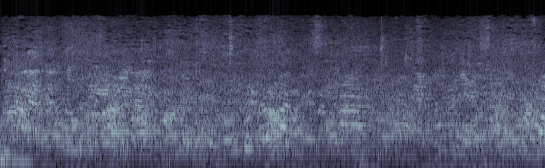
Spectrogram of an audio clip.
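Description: Crowd chatter: many voices talking at once, steady throughout.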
